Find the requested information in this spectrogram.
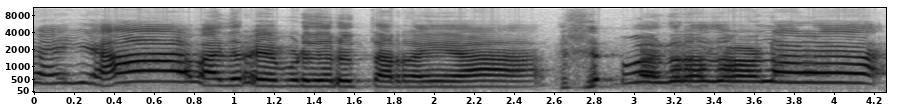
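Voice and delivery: high, hammed-up crying plea, drawn out at the end; mock wailing. Preacher mimics members wailing on the phone for the church, hammed-up sobbing. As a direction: imitate a believer sobbing to reopen the church. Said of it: "అని తెగ ఏడిచారు".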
